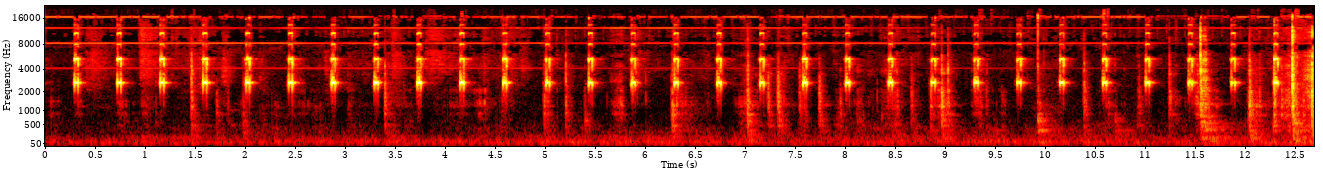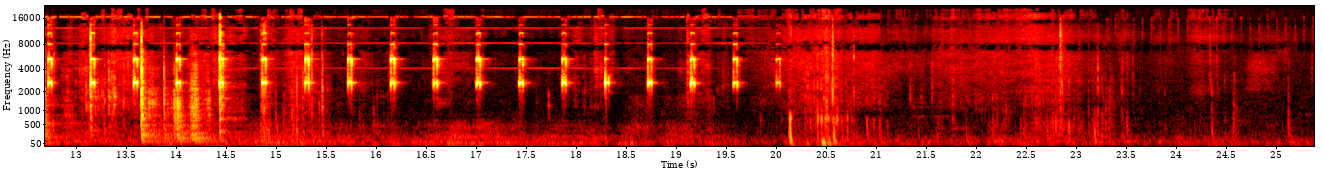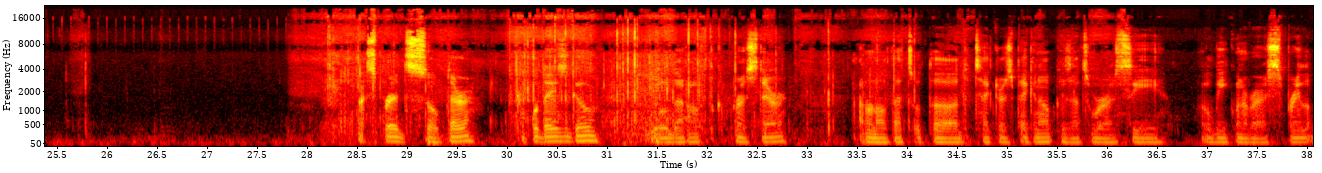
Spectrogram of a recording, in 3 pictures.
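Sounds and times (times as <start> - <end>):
short high beeps: 0.0 - 20.1
handling noise: 0.0 - 23.6.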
